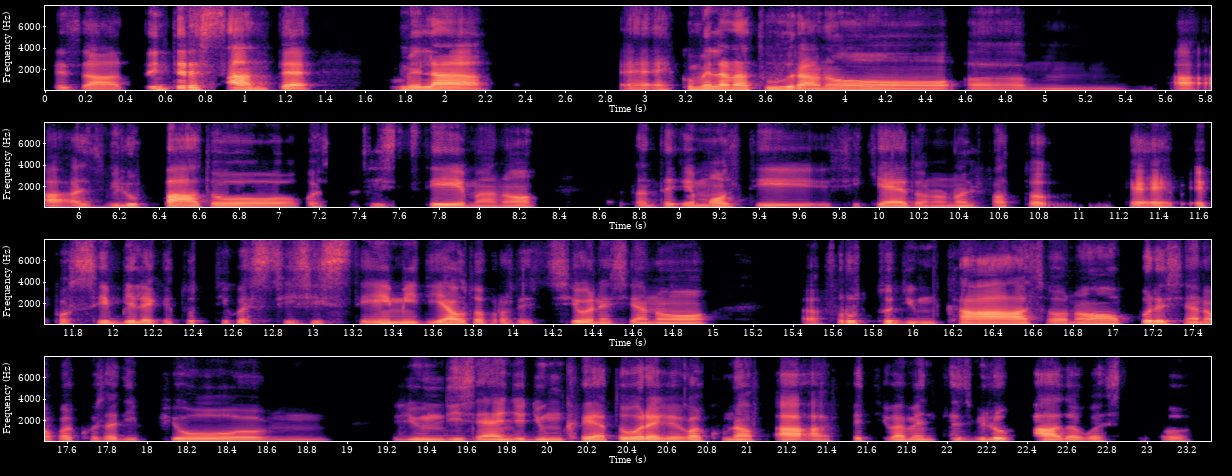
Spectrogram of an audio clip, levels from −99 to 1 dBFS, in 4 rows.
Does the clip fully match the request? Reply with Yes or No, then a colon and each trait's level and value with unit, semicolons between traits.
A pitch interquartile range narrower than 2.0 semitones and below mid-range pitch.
Yes: narrow, 1.5 semitones; low, 115 Hz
